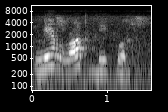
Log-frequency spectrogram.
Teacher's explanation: Jadi nun matinya tadi tidak kita baca, langsung kita masukkan bunyi ro menjadi min rabbikum. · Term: idgham bila gunnah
